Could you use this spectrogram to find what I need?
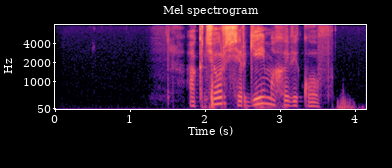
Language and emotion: Russian, neutral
